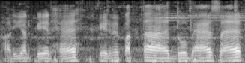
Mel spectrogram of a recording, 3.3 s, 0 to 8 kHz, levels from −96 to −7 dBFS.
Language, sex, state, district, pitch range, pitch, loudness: Hindi, male, Chandigarh, Chandigarh, 120-130 Hz, 125 Hz, -21 LUFS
